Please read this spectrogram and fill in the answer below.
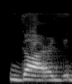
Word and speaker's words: Garg: find zarna at zarnagar how do you say your last name garg g-a-r that's what i thought i just wanted to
